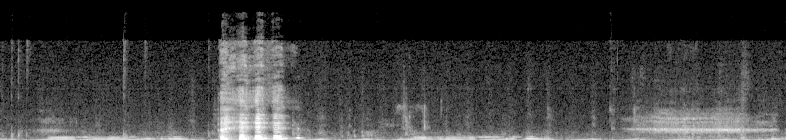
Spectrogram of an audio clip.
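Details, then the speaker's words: A man snoring in the background during a live chat: snoring. "so over there snoring again can you hear him"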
